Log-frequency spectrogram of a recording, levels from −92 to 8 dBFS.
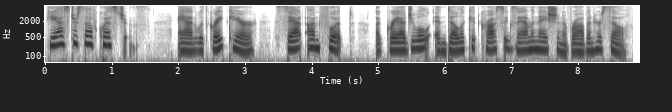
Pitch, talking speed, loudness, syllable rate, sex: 180 Hz, 135 wpm, -19 LUFS, 4.4 syllables/s, female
